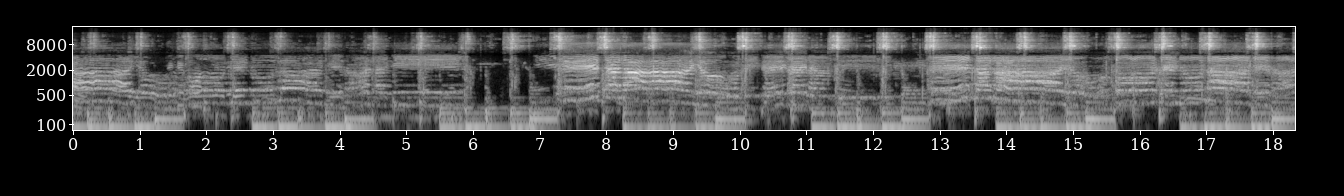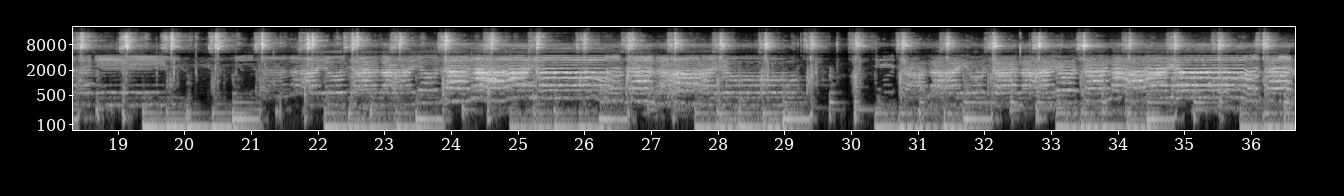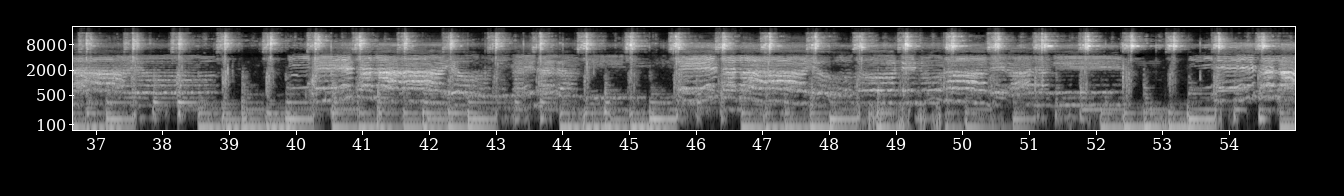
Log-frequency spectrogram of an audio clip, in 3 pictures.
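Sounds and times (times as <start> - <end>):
repeating drum beat: 0.0 - 55.0
shaker ticking: 0.0 - 55.0
voices singing folk song: 0.0 - 55.0.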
